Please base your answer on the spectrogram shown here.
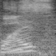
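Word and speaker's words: Ys: It's like Wise? East? It's East.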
